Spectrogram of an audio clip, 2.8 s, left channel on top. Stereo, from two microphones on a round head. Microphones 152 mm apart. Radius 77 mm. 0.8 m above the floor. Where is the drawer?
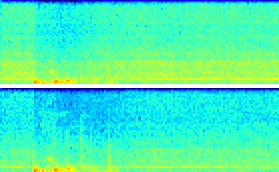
85° right, 0.7 m.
